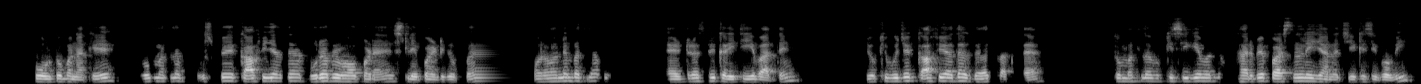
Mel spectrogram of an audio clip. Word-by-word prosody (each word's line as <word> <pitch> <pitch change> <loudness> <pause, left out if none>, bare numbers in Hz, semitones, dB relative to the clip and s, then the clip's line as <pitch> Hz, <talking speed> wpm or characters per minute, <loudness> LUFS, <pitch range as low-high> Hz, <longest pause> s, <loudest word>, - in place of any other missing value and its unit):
Photo 135 0 +1
बना 120 -4 0
के 140 +5 +3
वो 160 -2 -6
मतलब 155 +1 -4 0.2
उसपे 165 0 +1
काफ़ी 140 +3 +5
ज़्यादा 160 +1 +1
बुरा 150 +4 +6
प्रभाव 140 -3 +4
पड़ा 120 -3 -1
है 135 +4 -5
स्ले 120 - +2
पॉइंट 120 -2 0
के - - -1
ऊपर। 125 +4 -5 0.6
उन्होंने 145 +4 0
मतलब 160 -1 -5 0.6
एड्रेस 140 +4 0
भी 160 - +4
करी 125 -5 +3
थी - - -1
ये 130 - +4
बातें, 155 - -2 0.8
जो 135 - +1
कि - - -5
मुझे 150 +3 +3
काफ़ी 165 - +4
ज़्यादा 160 +1 +4
ग़लत 135 -2 0
लगता - - -5
है। - - -4 0.8
तो 150 - -2
मतलब 145 0 -3
किसी 150 0 -1
के 155 +1 +3
मतलब 155 -2 -4
घर 135 - 0
पे 155 - +4
पर्सनल 135 +3 +3
नहीं 150 -1 +4
जाना 120 -4 0
चाहिए, 120 +2 -4
किसी 125 -1 -5
को 115 0 +3
भी 185 - -3
145 Hz, 195 wpm, -21 LUFS, 130-155 Hz, 0.8 s, बुरा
